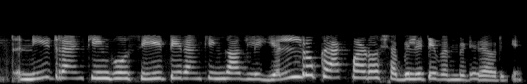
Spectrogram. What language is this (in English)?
Kannada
